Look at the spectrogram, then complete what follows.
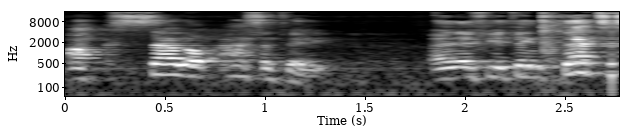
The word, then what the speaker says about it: oxaloacetate: you really know how to stop here it's pronounced oxaloacetate and if you think that's a tough one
